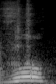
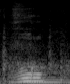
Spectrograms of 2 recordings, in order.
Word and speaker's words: vourou: Et en zandé, le correspondant zandé, c'est vourou. Vourou, c'est le ventre. Vous avez vu, hein? On dit vourou, on dit pas vour, on dit vourou. C'est une langue bérée, parce qu'il prononce jusqu'à la fin, ok?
